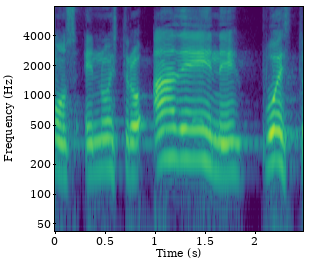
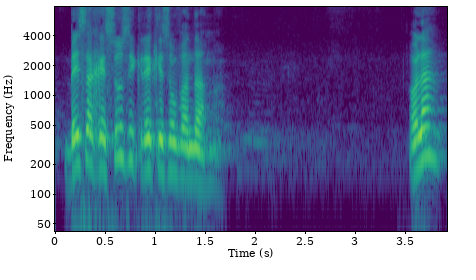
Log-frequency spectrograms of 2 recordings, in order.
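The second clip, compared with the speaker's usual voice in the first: ordinary talk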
